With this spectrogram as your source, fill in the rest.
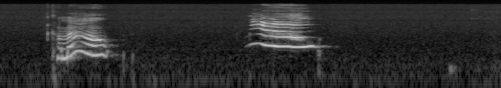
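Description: A house cat meows twice from close range, two clear drawn-out calls separated by a pause, with quiet surroundings between them.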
